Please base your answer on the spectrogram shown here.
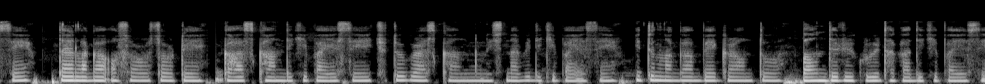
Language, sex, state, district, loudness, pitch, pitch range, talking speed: Nagamese, female, Nagaland, Kohima, -18 LUFS, 175 Hz, 170-180 Hz, 175 wpm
